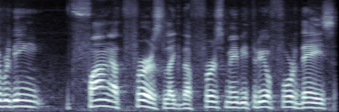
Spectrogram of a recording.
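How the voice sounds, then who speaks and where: A speaker with a Spanish accent talks at a fairly quick pace. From Peru (Lima). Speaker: language teacher. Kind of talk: public presentation.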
